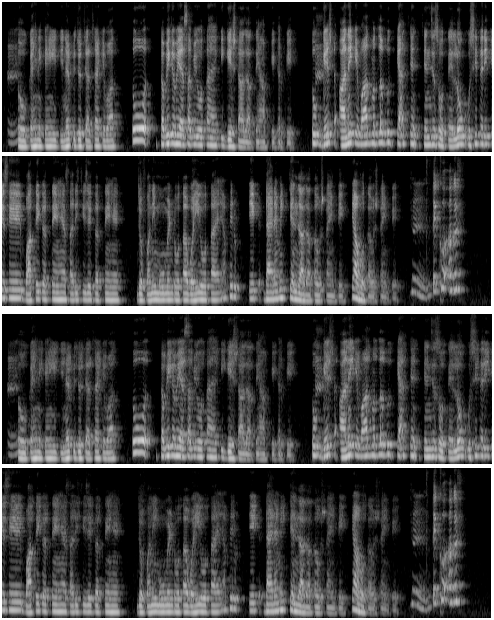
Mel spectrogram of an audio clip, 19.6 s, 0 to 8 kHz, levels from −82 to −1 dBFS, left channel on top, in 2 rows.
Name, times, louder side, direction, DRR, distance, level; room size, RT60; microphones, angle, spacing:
voice 1, 0.3-2.3 2.6-2.9 3.2-5.8 6.2-12.1 12.5-17.7, left 2 dB, 55° left, 5 dB, 1.4 m, -26 dB
voice 2, 18.0-19.0, equal, 5° left, 3 dB, 1.5 m, -32 dB
17.0 x 5.9 x 2.9 m, 0.33 s
head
